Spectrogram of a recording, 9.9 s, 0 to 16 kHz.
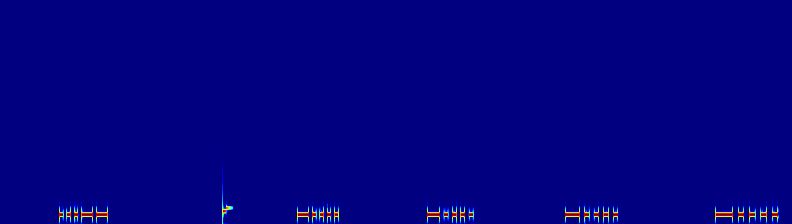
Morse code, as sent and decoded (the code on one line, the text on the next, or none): ...-- / -.... -.... -.... -....
3 6666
